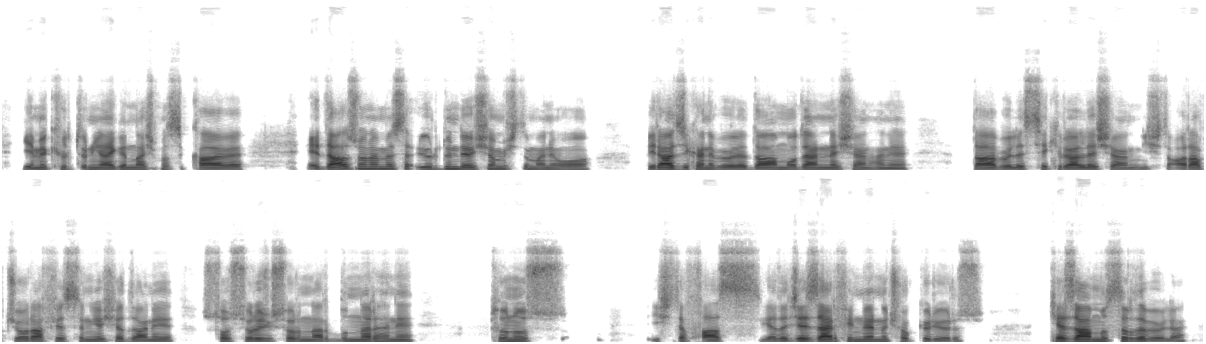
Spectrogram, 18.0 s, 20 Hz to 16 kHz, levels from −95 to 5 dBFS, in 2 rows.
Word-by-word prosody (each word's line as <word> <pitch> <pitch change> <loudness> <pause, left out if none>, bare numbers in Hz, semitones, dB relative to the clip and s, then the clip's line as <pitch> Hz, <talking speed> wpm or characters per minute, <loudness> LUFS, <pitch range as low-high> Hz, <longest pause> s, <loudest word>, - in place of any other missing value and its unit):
yeme 130 +3 0
kültürünün 145 0 -7
yaygınlaşması 140 -1 -1
kahve. 135 -1 +3 0.5
Eee, 125 0 0
daha 190 - +7
sonra, 200 0 0
mesela, 190 -3 -3
Ürdün'de 175 +2 -2
yaşamıştım, 170 0 -2
hani, 155 0 -4
o 150 0 -4 0.4
birazcık, 165 -1 +5
hani, 155 -1 +1
böyle 150 -1 -1
daha 140 +1 +4
modernleşen, 140 -1 -1
hani, 120 -2 -5 0.5
daha 135 +2 +5
böyle 140 +1 -1
sekülerleşen 140 -1 0
işte - - -9
Arap 140 +1 +1
coğrafyasının 140 -1 -2
yaşadığı, 135 +1 -3
hani, 130 -1 -1 0.2
sosyolojik 135 -1 -3
sorunlar 130 -3 -3
bunları, 135 +2 -1
hani, 135 -1 -4 0.6
Tunus, 145 -3 -4 0.7
işte, - - -6
Fas 140 -1 0
ya 130 -1 -4
da 140 - -1
Cezayir 140 +4 +7
filmlerinde 145 0 -1
çok 140 -2 -7
görüyoruz. 115 -3 -6 0.5
Keza 150 +2 +8
Mısır'da 145 -1 0
böyle. 110 +10 -4
140 Hz, 140 wpm, -24 LUFS, 135-150 Hz, 0.7 s, Keza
